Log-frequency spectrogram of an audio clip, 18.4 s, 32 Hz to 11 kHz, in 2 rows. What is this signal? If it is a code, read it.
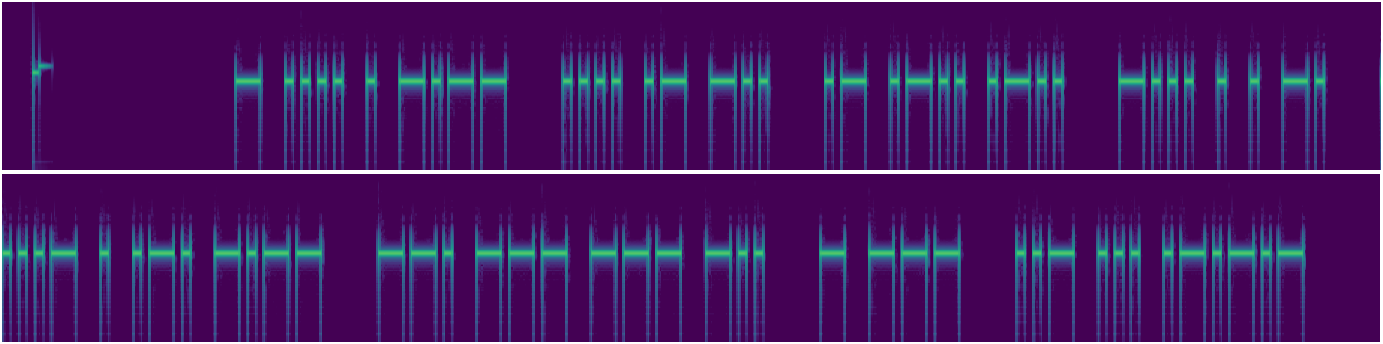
Morse code, heard as a keyed tone, about 22 wpm, 700 Hz. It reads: THEY HAD ALL BEEN VERY GOOD TO US.
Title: Sentences from Top 200 Words 22wpm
